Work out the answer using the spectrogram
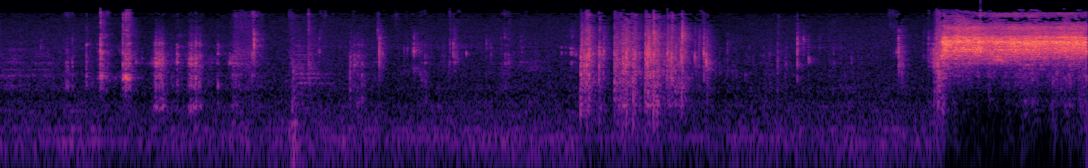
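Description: Crunching of Barcel Stix corn snack sticks being chewed, in two short spells of sharp crunches. About nine and a half seconds in, a loud, steady hissing noise starts and holds.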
